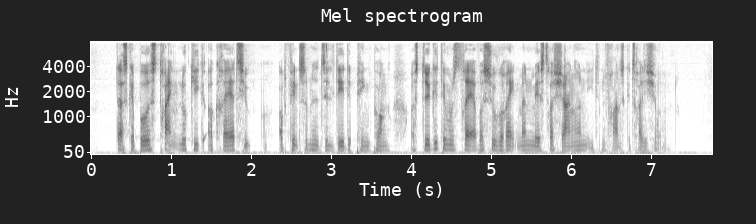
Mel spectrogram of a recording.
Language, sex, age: Danish, male, 25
